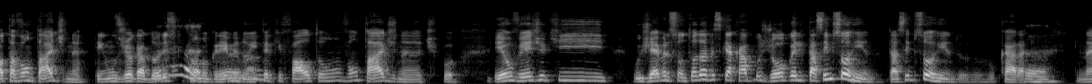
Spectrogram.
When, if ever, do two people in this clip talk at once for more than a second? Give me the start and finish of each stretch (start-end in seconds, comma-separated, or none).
1.5-2.8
